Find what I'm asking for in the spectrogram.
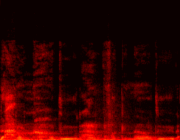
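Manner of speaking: hushed, barely voiced whisper. Real, not acted. Vlogger whispering over a mystery powder, hushed. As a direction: whisper it as if afraid to be heard.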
